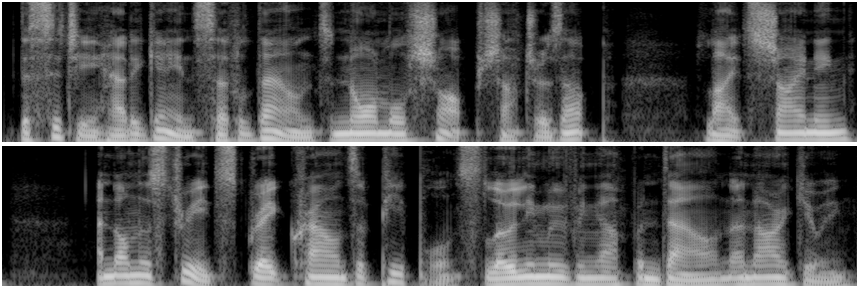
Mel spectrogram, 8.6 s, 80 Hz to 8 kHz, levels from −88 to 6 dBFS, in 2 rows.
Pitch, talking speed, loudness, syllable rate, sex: 95 Hz, 190 wpm, -19 LUFS, 5.1 syllables/s, male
